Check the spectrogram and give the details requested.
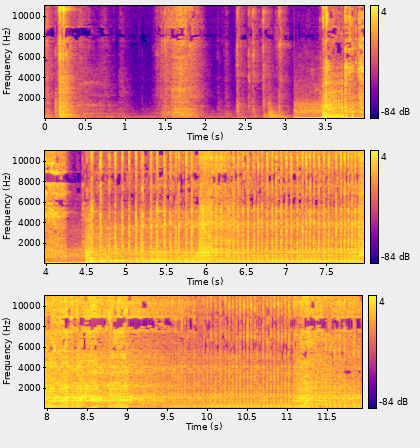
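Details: Homelite XL chainsaw after carburetor rebuild, new fuel/oil lines and fuel filter, final test run with bar and chain fitted: fires after a few pulls and revs up cleanly, holding a crisp even buzz with good throttle response.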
